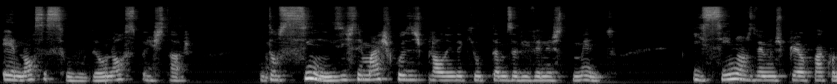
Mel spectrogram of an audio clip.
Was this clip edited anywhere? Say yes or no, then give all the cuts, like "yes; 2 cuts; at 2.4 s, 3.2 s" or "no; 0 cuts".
no; 0 cuts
